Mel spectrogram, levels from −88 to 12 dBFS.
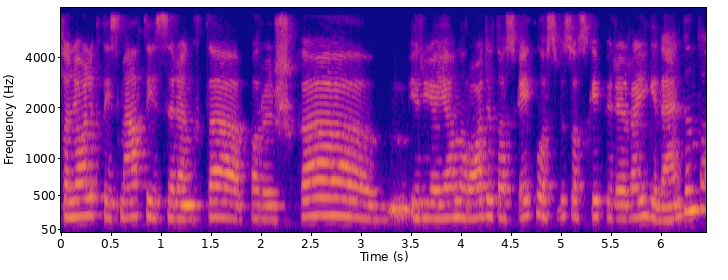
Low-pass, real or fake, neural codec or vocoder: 7.2 kHz; real; none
